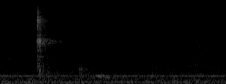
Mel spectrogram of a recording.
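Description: Quiet room with a faint steady hum, and one short sharp scuff about half a second in as a foot moves on a yoga mat during mountain climbers.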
